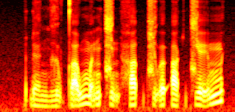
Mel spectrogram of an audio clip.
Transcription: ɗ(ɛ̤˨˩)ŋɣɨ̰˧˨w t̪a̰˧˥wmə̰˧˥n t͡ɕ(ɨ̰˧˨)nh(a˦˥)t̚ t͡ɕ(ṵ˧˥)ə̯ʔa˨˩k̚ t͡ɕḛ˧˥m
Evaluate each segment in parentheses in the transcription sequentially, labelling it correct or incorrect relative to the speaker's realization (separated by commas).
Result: correct, correct, correct, correct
